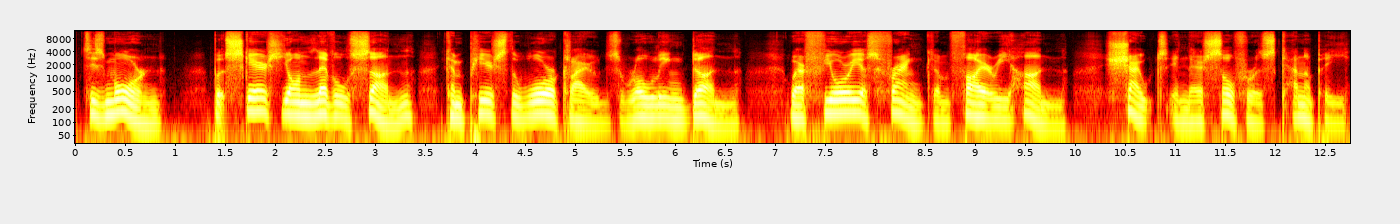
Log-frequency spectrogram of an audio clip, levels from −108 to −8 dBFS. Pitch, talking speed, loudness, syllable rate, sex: 120 Hz, 120 wpm, -18 LUFS, 3.3 syllables/s, male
